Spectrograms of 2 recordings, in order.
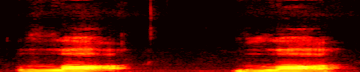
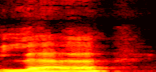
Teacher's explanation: remember that you want to make it a bit heavier so this l was the regular light one l and now i want you to make it a bit heavier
